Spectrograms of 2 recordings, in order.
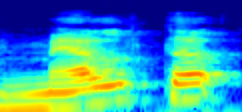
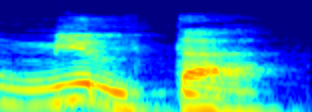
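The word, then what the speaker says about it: ܡܠܬܐ: A palavra em aramaico pode ser melta ou milta. Milta ou melta. Essa diferença é porque a pronúncia ocidental ela diverge da pronúncia oriental.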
